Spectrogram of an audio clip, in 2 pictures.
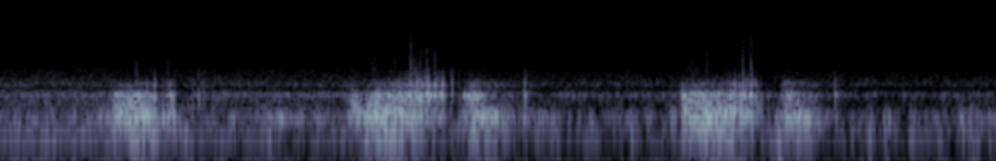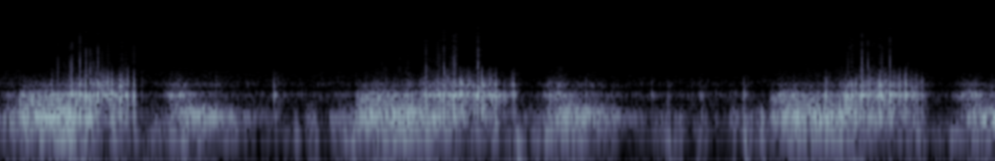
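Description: Stethoscope recording of lung sounds in pulmonary fibrosis: about six slow, muffled breaths in a steady rhythm, with fine crackles clustered near the peak of each breath. No voices.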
